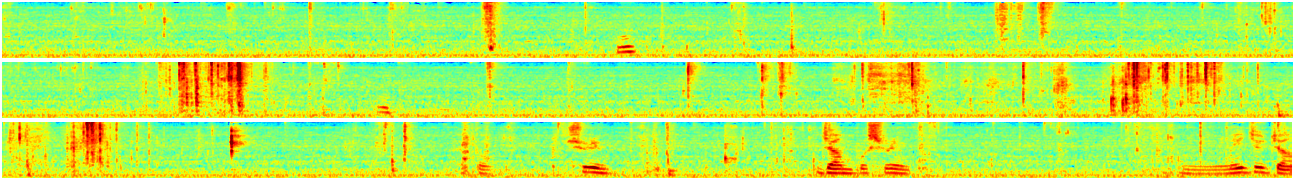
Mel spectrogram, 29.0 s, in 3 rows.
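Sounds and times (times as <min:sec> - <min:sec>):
steady low hum: 0:00.0 - 0:29.0
crunching fried chicken: 0:05.4 - 0:12.4, 0:14.8 - 0:21.3.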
